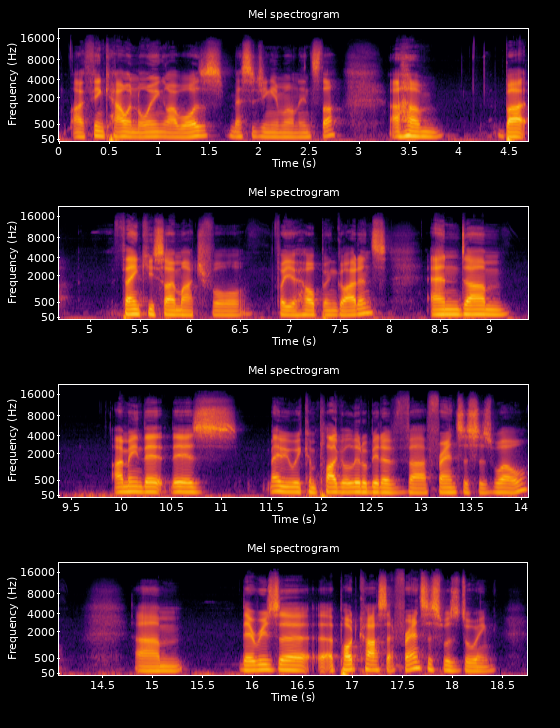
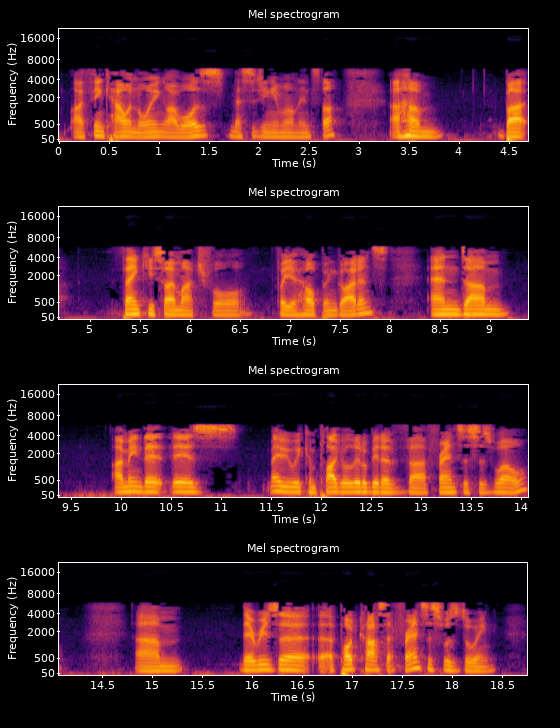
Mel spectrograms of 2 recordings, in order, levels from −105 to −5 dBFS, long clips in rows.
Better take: first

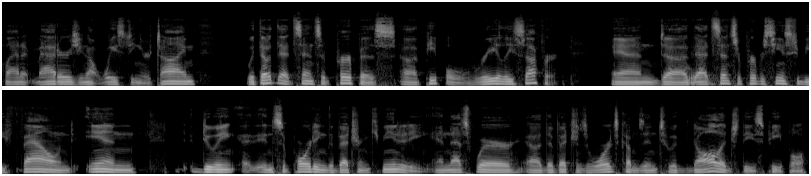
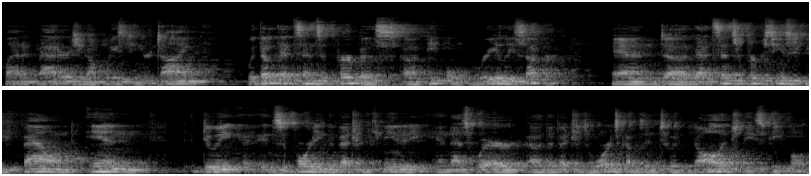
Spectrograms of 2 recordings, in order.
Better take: first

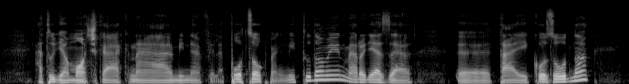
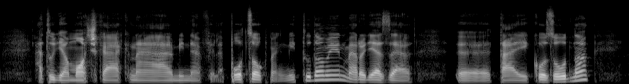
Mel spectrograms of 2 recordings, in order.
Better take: first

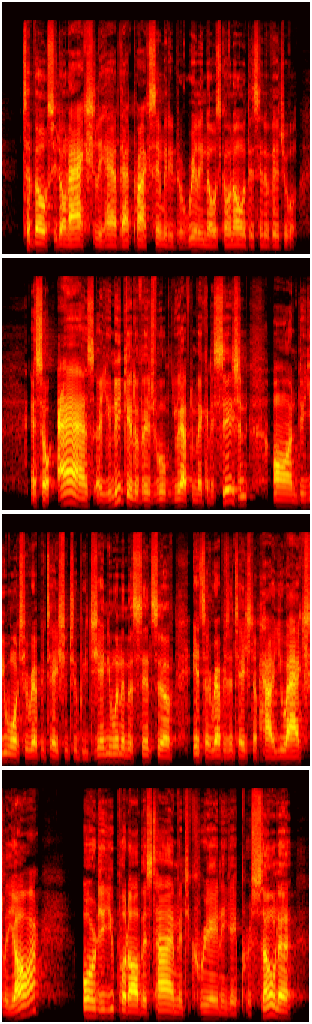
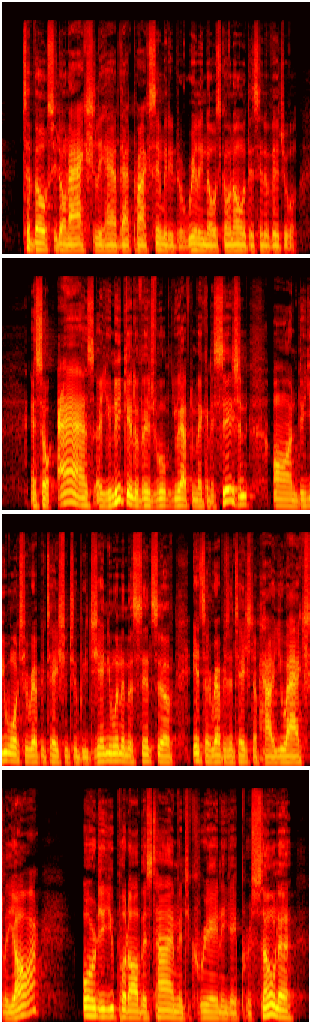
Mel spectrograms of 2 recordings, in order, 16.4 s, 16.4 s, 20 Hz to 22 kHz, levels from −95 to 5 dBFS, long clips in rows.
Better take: second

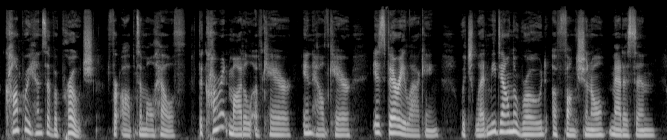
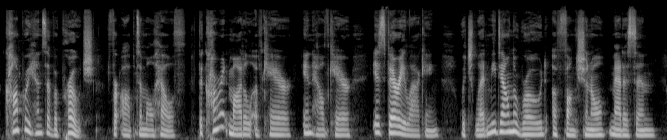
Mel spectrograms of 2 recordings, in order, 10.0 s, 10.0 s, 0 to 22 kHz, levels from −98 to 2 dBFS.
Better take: neither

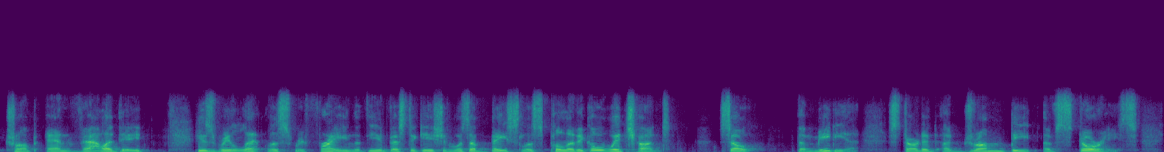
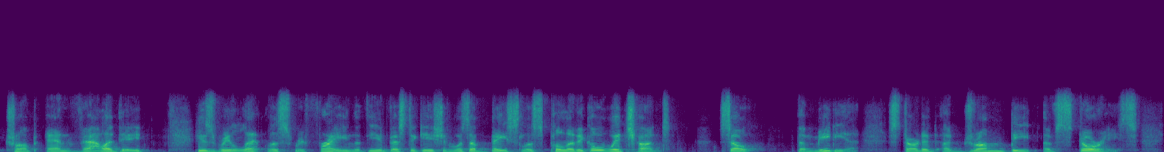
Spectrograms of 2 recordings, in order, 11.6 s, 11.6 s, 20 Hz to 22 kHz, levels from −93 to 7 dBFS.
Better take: neither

